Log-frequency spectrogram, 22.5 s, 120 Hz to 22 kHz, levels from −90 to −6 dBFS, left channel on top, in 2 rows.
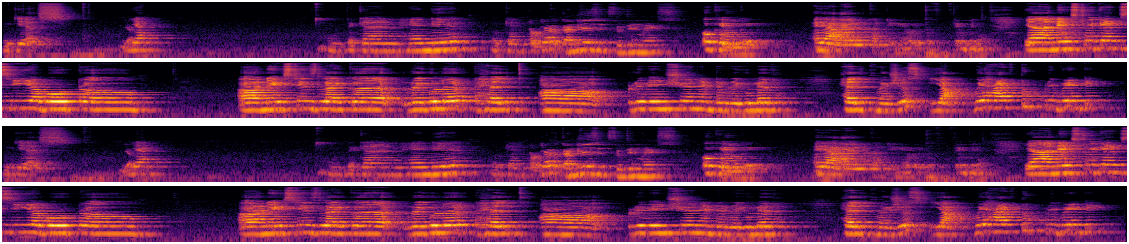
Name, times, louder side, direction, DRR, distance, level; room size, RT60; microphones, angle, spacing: voice 1, 0.0-1.6 3.3-5.6 7.0-7.5 8.1-12.8 13.6-19.1 19.6-22.2, left 3 dB, 60° left, 0 dB, 0.8 m, -24 dB
voice 2, 5.4-6.7 7.2-7.5 8.1-8.3 9.7-9.8, right 1 dB, 10° right, 2 dB, 0.3 m, -33 dB
3.6 x 3.0 x 3.4 m, 0.65 s
head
